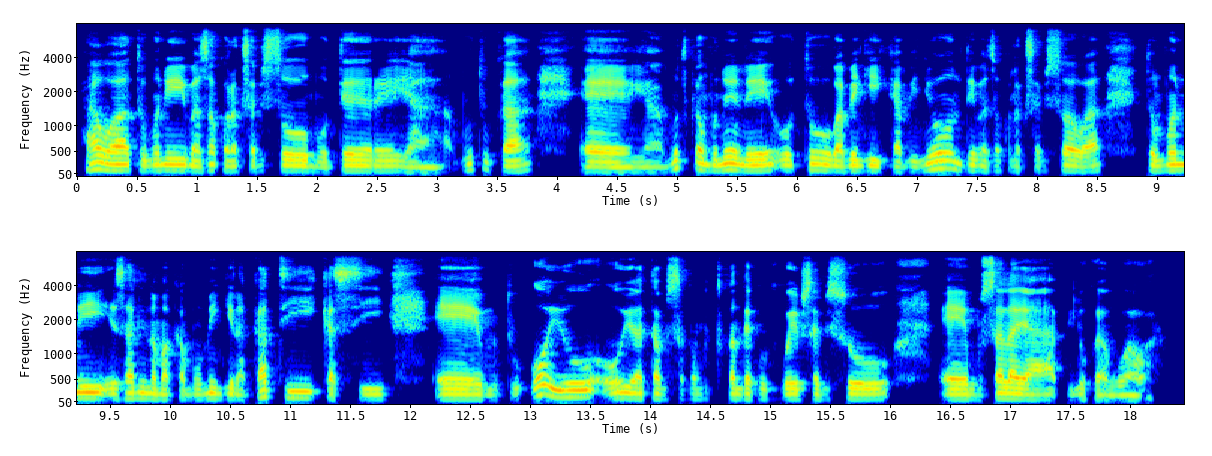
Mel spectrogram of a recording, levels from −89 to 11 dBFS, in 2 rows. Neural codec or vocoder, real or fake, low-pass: none; real; 7.2 kHz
